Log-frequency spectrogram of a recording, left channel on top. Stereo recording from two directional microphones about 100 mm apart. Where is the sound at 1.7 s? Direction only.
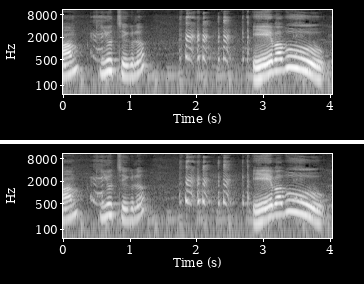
15° right (ahead or behind).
